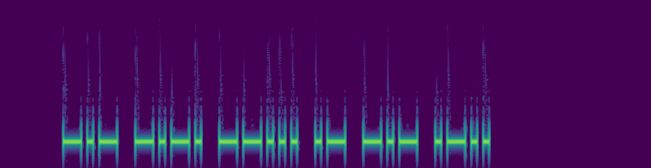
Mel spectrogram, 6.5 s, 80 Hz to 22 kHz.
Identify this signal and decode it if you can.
Morse code, heard as a keyed tone, about 21 wpm, 700 Hz. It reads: KC7AKL
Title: USA Call Signs - 6 Characters - Repeated 2x - 20wpm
